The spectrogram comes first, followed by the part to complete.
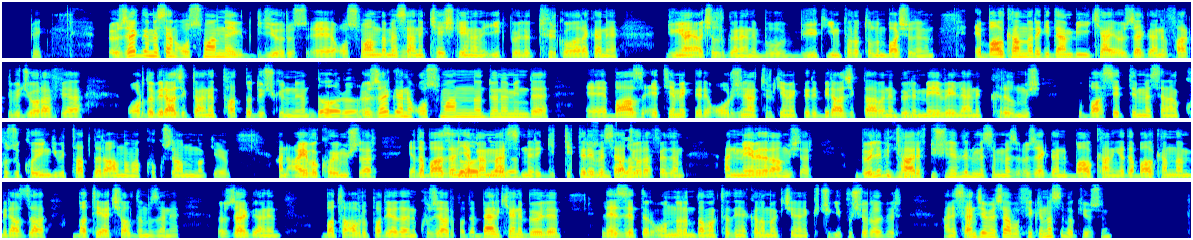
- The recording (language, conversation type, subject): Turkish, podcast, Ailenin aktardığı bir yemek tarifi var mı?
- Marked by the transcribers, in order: none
